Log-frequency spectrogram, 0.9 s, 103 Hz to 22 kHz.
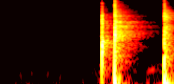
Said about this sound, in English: And then we're going to sync up. So I'm going to count 1, 2, 3, and then on go, everybody clap together.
